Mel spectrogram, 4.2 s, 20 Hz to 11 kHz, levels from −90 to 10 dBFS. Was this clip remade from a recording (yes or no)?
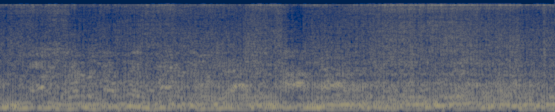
yes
